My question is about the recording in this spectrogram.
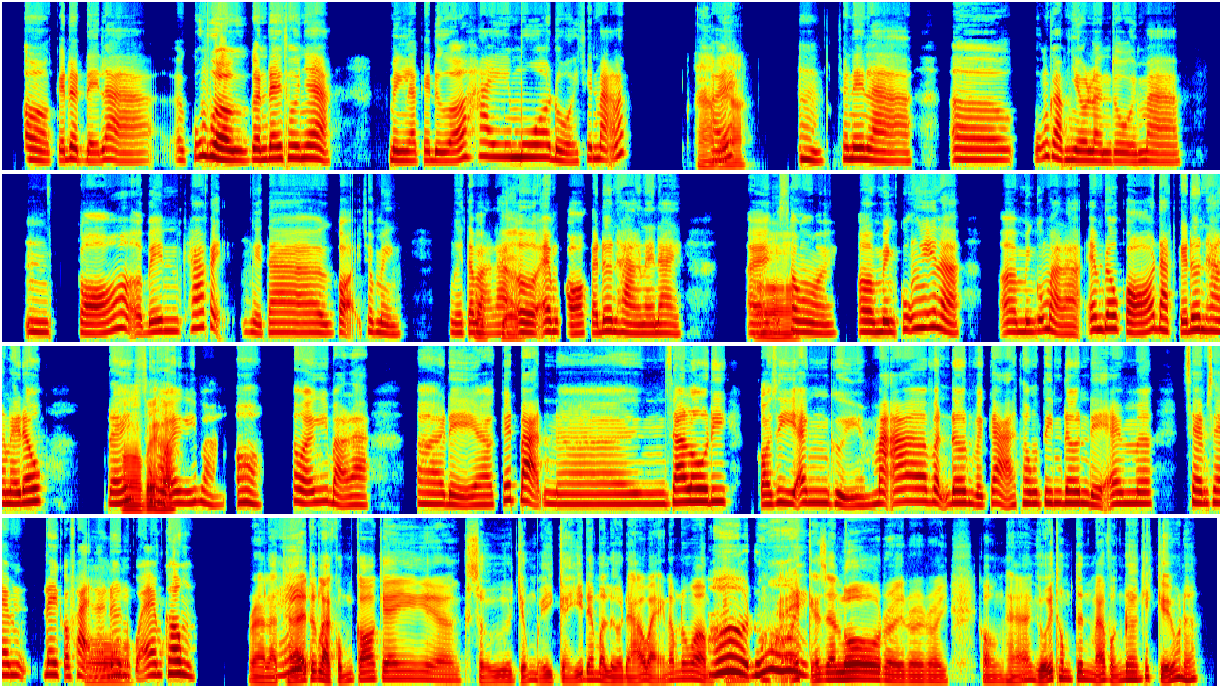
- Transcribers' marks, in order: tapping; in English: "add"
- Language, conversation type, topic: Vietnamese, podcast, Bạn có thể kể về lần bạn bị lừa trên mạng và bài học rút ra từ đó không?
